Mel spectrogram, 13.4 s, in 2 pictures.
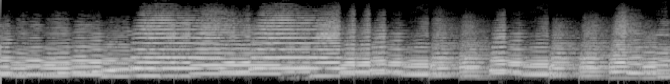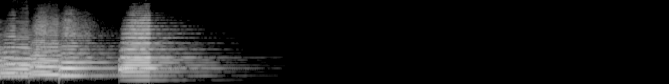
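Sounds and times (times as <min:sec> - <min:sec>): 
french horn duet: 0:00.0 - 0:08.7.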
